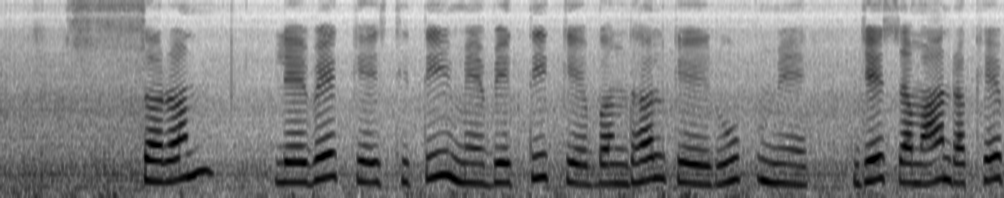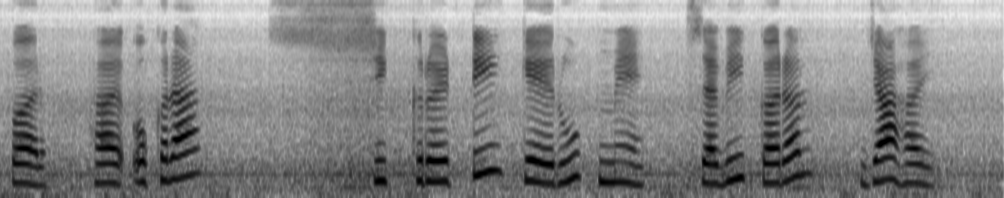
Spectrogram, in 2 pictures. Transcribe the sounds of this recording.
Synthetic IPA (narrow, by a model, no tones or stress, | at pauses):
səɾən | lebekest̪ʰit̪imebjəkt̪ikebənd̪ʱəlkeɾupmẽ | d͡ʒesəmanɾəkʰepəɾ | həjokɾa | sikɾeʈikeɾupme | səbʱikəɾəl | d͡ʒaɦəj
